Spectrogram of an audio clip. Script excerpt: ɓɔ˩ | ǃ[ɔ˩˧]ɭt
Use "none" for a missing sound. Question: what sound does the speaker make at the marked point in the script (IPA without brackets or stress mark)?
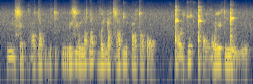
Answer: ɔ˩˧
